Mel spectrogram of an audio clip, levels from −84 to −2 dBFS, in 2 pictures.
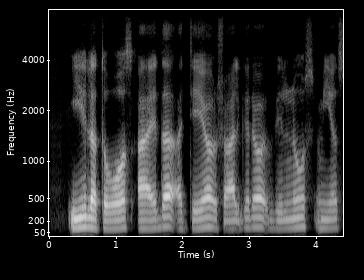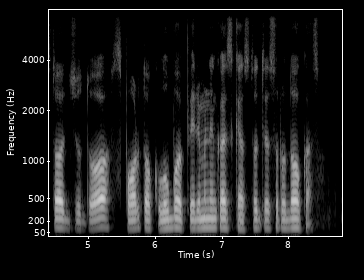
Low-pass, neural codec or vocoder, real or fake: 7.2 kHz; codec, 24 kHz, 0.9 kbps, DualCodec; fake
